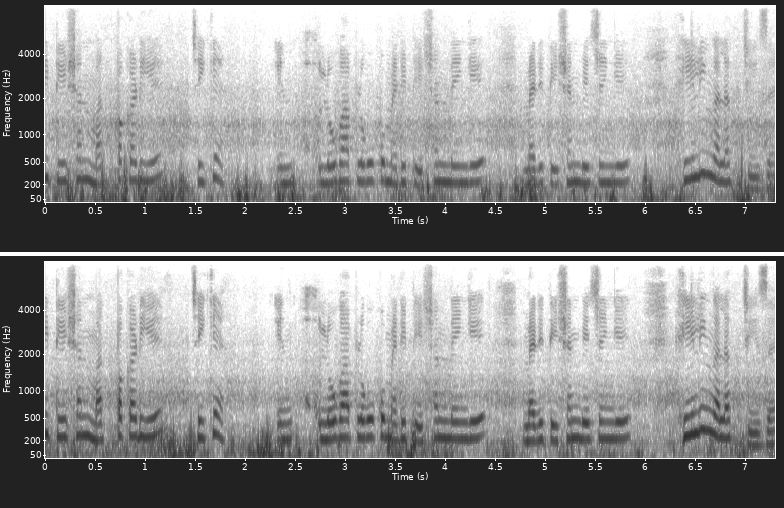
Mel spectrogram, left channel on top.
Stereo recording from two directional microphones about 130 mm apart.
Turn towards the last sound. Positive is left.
turn(degrees=-30)  # may be behind; listen again after turning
